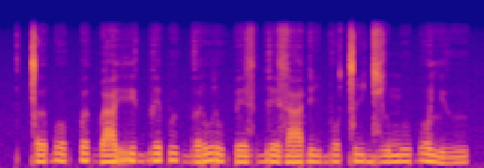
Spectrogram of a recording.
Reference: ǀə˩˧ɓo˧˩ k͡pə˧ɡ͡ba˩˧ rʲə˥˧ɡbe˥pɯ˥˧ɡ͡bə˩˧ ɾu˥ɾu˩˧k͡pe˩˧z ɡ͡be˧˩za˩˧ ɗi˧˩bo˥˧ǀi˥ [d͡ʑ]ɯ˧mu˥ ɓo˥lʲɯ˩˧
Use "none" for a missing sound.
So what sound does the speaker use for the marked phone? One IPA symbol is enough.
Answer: d͡ʑ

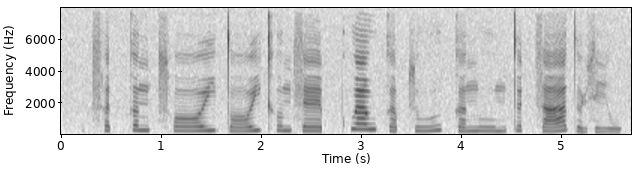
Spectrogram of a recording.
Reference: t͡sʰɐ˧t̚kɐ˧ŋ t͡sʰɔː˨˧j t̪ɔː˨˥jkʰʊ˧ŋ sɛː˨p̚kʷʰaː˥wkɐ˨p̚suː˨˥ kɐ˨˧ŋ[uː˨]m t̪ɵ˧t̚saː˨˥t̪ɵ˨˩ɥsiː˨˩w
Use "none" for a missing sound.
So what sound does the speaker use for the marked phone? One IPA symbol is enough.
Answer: uː˨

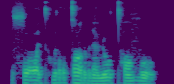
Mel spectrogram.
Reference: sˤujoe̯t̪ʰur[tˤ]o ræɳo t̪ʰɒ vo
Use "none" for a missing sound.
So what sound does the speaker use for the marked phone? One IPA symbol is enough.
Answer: tˤ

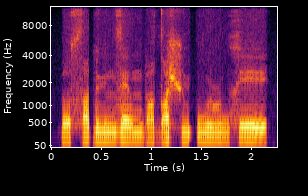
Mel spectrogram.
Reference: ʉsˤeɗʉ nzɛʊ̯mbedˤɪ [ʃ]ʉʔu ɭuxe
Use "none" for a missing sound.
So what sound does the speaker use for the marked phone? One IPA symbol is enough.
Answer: ʃ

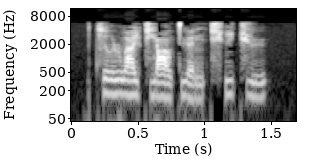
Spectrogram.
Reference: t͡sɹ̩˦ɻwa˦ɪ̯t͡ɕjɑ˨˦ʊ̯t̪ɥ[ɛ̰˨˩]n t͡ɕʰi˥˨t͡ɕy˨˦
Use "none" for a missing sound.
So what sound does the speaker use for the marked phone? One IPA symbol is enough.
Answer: ɛ̰˨˩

